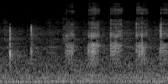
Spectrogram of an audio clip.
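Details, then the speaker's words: Front wheel with rotors and pads replaced over a year earlier: light rhythmic scraping each wheel turn as the rusted, too-close ABS sensor bracket rubs the brake rotor's back side; customer suspected rear brakes. "this front brake right here we did them over a year ago it had new rotors and new pads there's nothing really wrong up here until you look at the back side and you see this right here that's rust build up you can see how it's smooth right there this stupid bracket is set just close enough to rub"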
